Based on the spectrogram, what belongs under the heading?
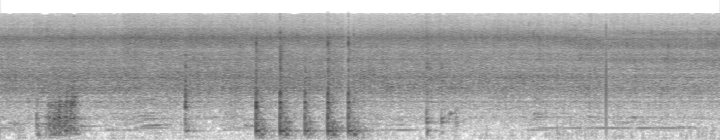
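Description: Pork pieces sizzling in hot oil as they dry-fry in a pan, a steady high hiss. A spatula stirs and scrapes the meat, with a quick run of about five sharp clicks against the pan a little under halfway through.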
